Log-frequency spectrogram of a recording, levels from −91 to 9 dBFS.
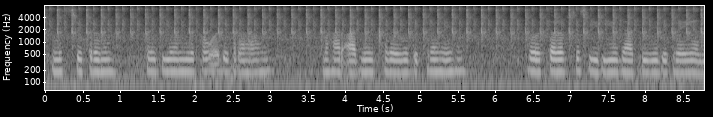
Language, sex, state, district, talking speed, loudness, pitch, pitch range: Hindi, female, Maharashtra, Solapur, 195 wpm, -24 LUFS, 180 Hz, 175-185 Hz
